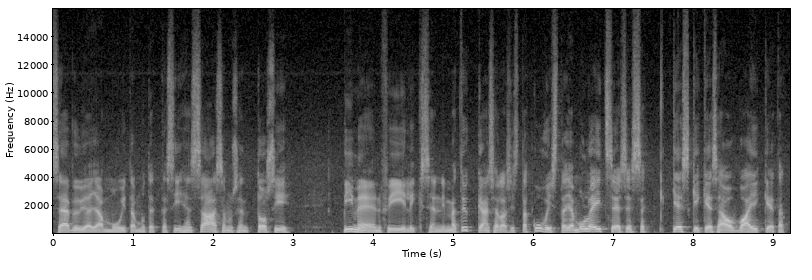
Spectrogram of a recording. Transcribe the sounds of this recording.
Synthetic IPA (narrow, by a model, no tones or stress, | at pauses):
sæʋyjæjɑmuit̪ɑmut̪et̪ːæsiːhensɑːsemːosent̪osi | pimeːnfiːliksennimmæt̪ykːæːnselːɑsist̪ɑkuʋist̪ɑjɑmulːeit̪seɑsiæsːækeskikesæoʋʋɑikeːt̪ɑ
